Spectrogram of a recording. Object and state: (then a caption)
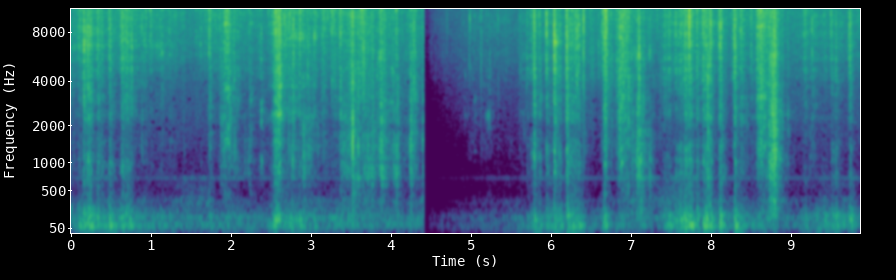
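Dry bar soap being cut and scraped. A segmented utility knife blade cuts and scrapes flakes off the edge of a solid tan bar of dry soap held in the hand. A dense run of crisp, crackling scrapes and small snaps sits over low, dull rubbing, with a short full silence near the middle before the shaving picks up again.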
